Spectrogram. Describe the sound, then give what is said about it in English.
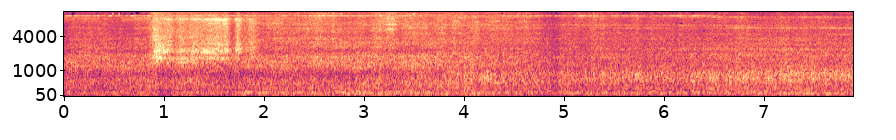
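A passenger train rumbles steadily past on its way down a gorge, a loud, continuous low roar of wheels on rails with brief high metallic squeals early on, and no one speaking. “Sorry, and that's a passenger train coming through, goes down the gorge.”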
